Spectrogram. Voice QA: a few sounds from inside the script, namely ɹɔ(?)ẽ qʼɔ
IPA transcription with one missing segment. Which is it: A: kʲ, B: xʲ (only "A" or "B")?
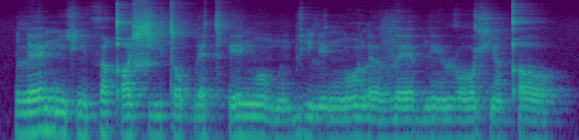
B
